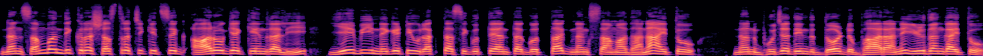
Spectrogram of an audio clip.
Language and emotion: Kannada, happy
